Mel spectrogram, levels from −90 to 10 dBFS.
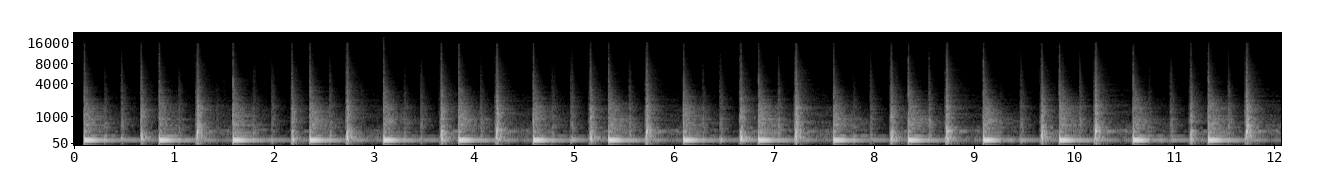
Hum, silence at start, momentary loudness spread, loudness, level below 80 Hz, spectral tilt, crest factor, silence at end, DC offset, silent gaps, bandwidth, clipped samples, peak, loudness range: none; 0.1 s; 12 LU; -19 LUFS; -46 dBFS; -9.5 dB/octave; 14 dB; 0.2 s; under 0.1%; none; 4.7 kHz; under 0.1%; -4 dBFS; 1 LU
